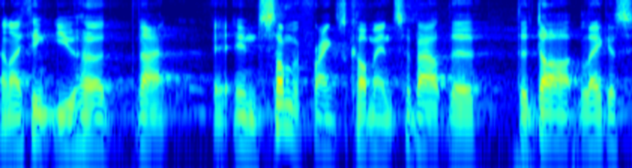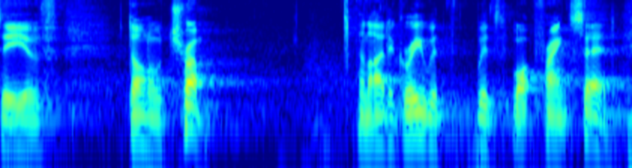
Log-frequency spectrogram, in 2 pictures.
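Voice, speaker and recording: A man with a British accent, fairly low pitch, monotone and flat intonation, and a moderate pace. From England. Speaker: politics professor. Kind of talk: panel discussion. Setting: stage with live audience. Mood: measured, somewhat pessimistic. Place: hall.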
